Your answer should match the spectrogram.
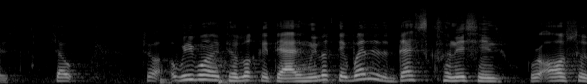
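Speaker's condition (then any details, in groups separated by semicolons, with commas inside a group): Cerebral palsy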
